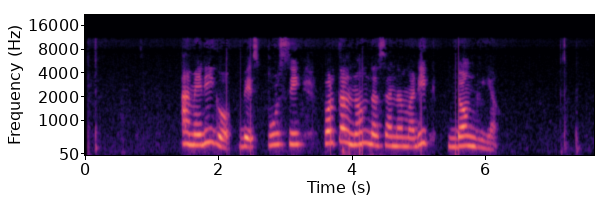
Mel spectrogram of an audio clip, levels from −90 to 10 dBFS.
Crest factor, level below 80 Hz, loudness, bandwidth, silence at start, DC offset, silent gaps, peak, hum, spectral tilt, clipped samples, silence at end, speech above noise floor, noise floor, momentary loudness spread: 20 dB; -58 dBFS; -20 LUFS; 11.5 kHz; 0.15 s; under 0.1%; none; -2 dBFS; none; -4.5 dB/octave; under 0.1%; 1.5 s; 46 dB; -66 dBFS; 9 LU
